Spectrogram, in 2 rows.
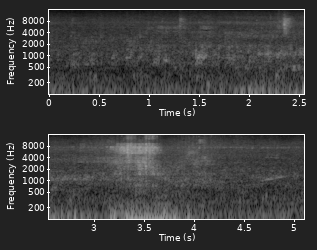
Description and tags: Registro de paisaje sonoro para el proyecto SIAS UAN en la ciudad de Palmira.
registro realizado como Toma No 07-ambiente 2 parque de los bomberos.
Registro realizado por Juan Carlos Floyd Llanos con un Iphone 6 entre las 11:30 am y 12:00m el dia 21 de noviembre de 2.019
02-ambiente, 2, No, Of, Paisaje, Palmira, Proyect, SIAS, Sonoro, Sounds, Soundscape, Toma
